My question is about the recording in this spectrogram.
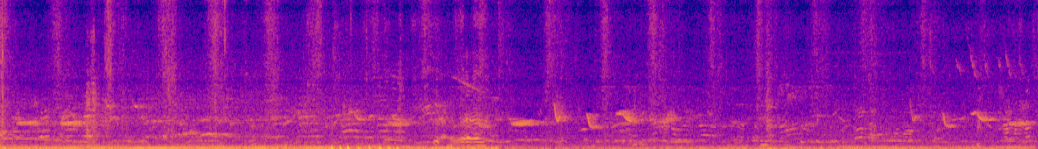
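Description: Outdoor ambience with birds chirping. A low wind rumble on the microphone fills the first half, swells around four to five seconds in, and drops off suddenly about six seconds in.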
